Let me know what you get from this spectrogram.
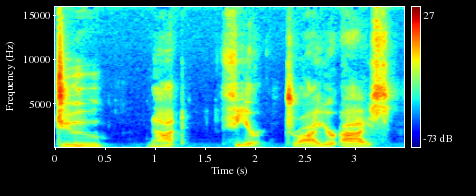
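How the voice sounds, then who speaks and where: A motherly nanny goat from a storybook played by a woman, calm and hushed. She speaks slowly and lower, soothing and reassuring. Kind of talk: children's storybook character voice.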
